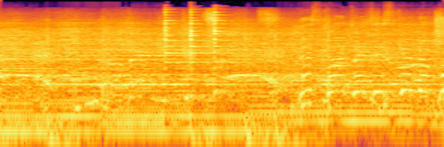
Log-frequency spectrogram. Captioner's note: bell dings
